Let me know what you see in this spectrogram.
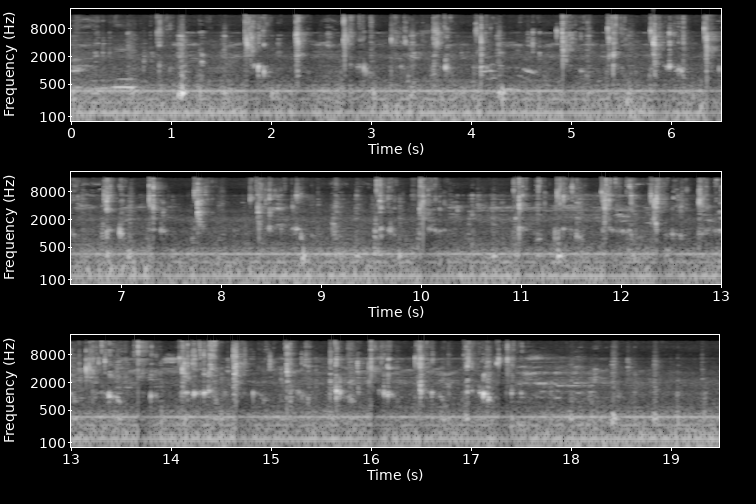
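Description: A person chewing and eating with the mouth close to the microphone: many irregular, crisp clicks and smacks, which stop about two seconds before the end. A steady low hum runs underneath.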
